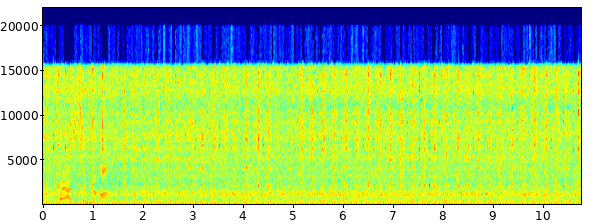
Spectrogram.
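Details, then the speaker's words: Troy-Bilt rear-wheel-drive mower with Briggs & Stratton Professional engine, after ultrasonic carb clean, nearly out of fuel after about 5 minutes running: steady, even single-cylinder beat at working speed, no surging or misses; runs clean, expected to chug and die out. "So yeah, letting it run there for it looks like about 5 minutes. It's going to run out of fuel in the next couple minutes, so it's going to chug chug chug and then basically die out."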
